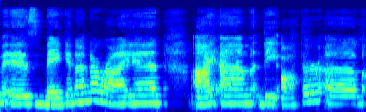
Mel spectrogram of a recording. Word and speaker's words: Meghana Narayan: lanan Lanna okay and I'm actually could you pronounce your name for absolutely so hi everyone my name is Megan and Orion I am the author of a little bit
